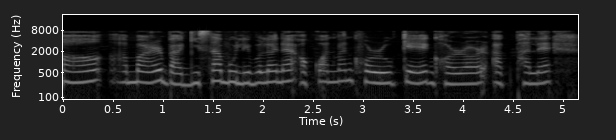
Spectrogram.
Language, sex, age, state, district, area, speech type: Assamese, female, 18-30, Assam, Sonitpur, rural, spontaneous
